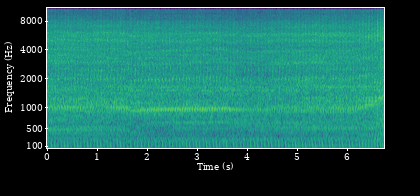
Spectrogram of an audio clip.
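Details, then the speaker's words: Craftsman YS4500 tractor, 21 hp single-cylinder: a thin, steady groan rides above the chug when the clutch/brake is released and the hydrostatic drive belt tightens. An idler pulley underneath is groaning. "uh you can hear one of those pulleys underneath groaning I think we did husk of Arna a while back that had basically the same issue"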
